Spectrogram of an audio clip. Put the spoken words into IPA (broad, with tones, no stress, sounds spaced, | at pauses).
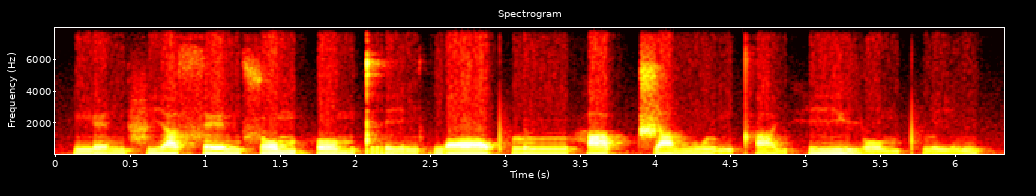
ŋ e˨˩ n f i˧ a̯ s e˧ n s o˥˩ m h o˦˥ m t r i˧ n k w ɔː˥˩ pʰ l ɯː˧ h a˦˥ p̚ t͡ɕ a˧ n w ɯ˨˩ ŋ tʰ a˩˦ j h iː˥˩ j o˦˥ m pʰ l i˦˥ n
